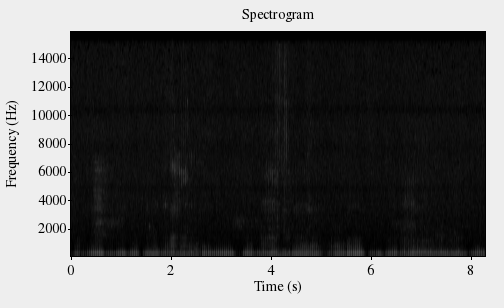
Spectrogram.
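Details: Serval giving a steady, low rumbling purr that pulses continuously, broken by brief pauses at about 1.4, 3.4 and 5.9 seconds, with faint higher breathy noises above.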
